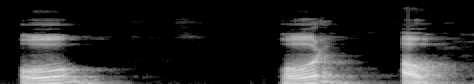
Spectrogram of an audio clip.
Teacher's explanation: कंठ और ओष्ठ दोनों से जिन स्वरों का उच्चारण होता है उन्हें कंठोष् कहते हैं। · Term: कंठोष्ठ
